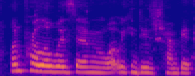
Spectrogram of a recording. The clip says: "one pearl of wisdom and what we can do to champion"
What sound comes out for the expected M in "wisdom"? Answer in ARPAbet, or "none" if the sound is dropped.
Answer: M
